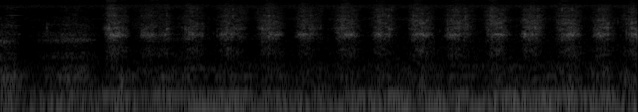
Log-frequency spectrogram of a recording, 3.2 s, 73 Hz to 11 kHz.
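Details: 2005 Saturn Ion front driver-side wheel bearing/hub assembly, removed and turned by hand; gritty rasping grind pulsing two or three times a second, bearing worn out and breaking up, unlike the smooth silent new bearing.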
